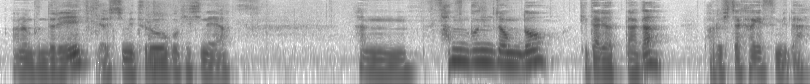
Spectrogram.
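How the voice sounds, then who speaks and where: Speaking to parents over a live stream, an elementary education specialist keeps a calm, comfortable, friendly tone in his lowish voice as he chats and reads out viewer comments. A little hiss or hum sits under the audio.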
